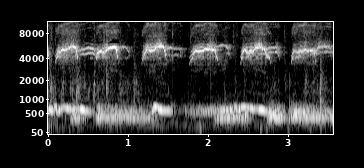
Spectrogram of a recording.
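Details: Pigeon chicks rescued a week ago wait for their morning feed indoors, giving steady bursts of thin, high, slightly rising peeps about every half second over a buzzy lower drone.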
